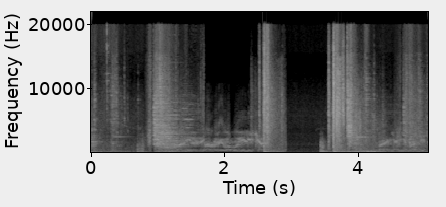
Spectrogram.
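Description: A tank cannon fires in World of Tanks, its sharp booms breaking up a busy gameplay mix while someone talks over most of it.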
